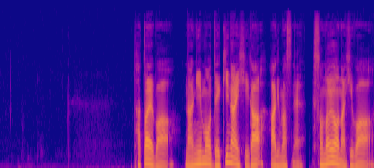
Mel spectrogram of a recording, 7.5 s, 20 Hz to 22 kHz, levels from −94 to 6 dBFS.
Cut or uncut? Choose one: cut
